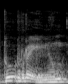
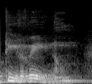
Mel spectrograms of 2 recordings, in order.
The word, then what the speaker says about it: Turrenum: caso del mare Tirreno, che viene scritto in latino Turrenum e pronunciato Tirrenum. Seguendo una corretta trascrizione, il termine deve invece essere letto come Turrenu, senza la desinenza M finale del nominativo singolare, perché il sardo non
